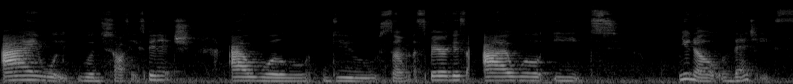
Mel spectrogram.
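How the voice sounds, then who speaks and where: A woman's bright, sharp tone at a fairly low pitch, with audible room echo. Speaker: lifestyle vlogger. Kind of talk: casual vlog monologue. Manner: fast; animated.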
